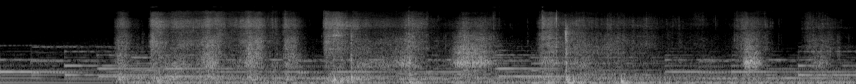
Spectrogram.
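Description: Background music with a sustained melody. From about a second in, the irregular rustling and scraping of crisped rice cereal being stirred into melted marshmallow with a silicone spatula in a bowl.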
